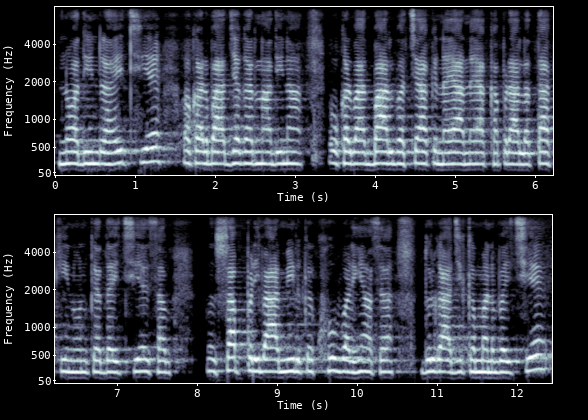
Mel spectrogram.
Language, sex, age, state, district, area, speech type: Maithili, female, 60+, Bihar, Begusarai, rural, spontaneous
